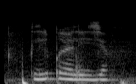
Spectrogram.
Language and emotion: Russian, neutral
